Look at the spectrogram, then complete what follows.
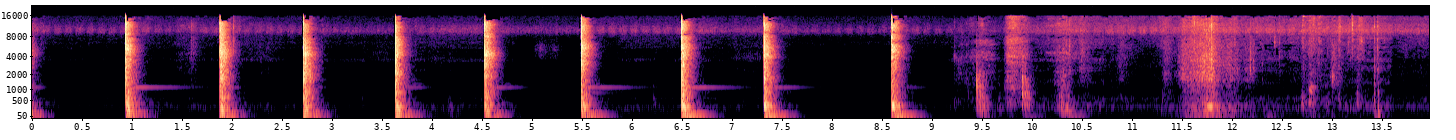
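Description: A hammer striking a small wooden block held against the edge of a wooden clock face, tapping the board into place: about ten sharp knocks roughly a second apart, some with a short metallic ring from the hammer head. Then a few lighter knocks and the board being handled on the workbench.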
